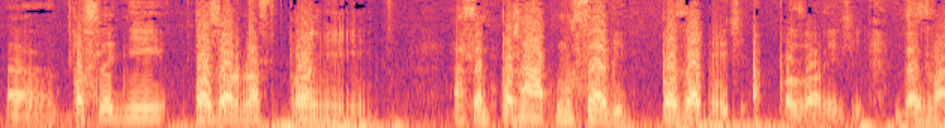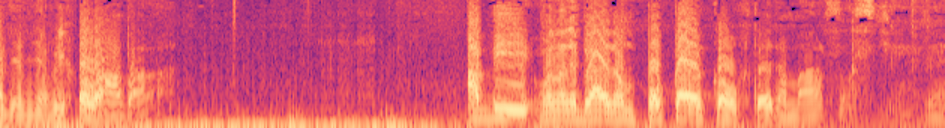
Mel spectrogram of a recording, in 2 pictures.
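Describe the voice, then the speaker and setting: A man giving an earnest, confessional talk to an audience, telling a personal story with hesitant pauses. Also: on the high side, slight background noise, rough recording. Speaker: speaker addressing an audience.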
